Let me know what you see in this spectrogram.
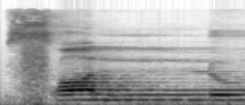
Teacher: ہا کو صاف کر کے گلے سے نکالیں گے، گلے کا وہ حصہ جو منہ کی جانب ہے، اور ہا کو آگے یائے مدہ سے ملا دیں گے، اس لیے کہ وہ ساکن ہے، اور ہا کو ایک الف کے مقدار کھینچیں گے۔ صلو، صاد کو موٹا بھی کرنا ہے، صاد میں سیٹی بھی نکالنی ہے، پھر یہاں پر ہم صاد کو لام تشدید سے ملا دیں گے، اور تشدید کی وجہ سے تھوڑا ٹھہراؤ رکھیں گے، اور لام کو آگے واو مدہ سے ملا دیں گے، اس لیے کہ وہ ساکن ہے، اور واو مدہ کی وجہ سے لام کو ایک الف کے مقدار کھینچیں گے۔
